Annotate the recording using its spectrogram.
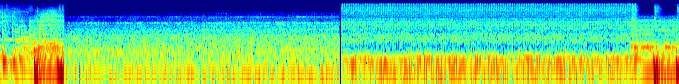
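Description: Background music with a beat stops about a second in. A steady rushing noise with no rhythm follows, changing in tone abruptly about four seconds in.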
